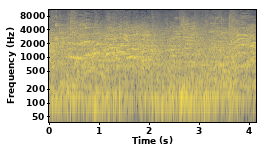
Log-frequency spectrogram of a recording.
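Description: Indoor volleyball rally: the ball being set and hit, with many voices of players and spectators calling out, echoing in a large gymnasium.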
